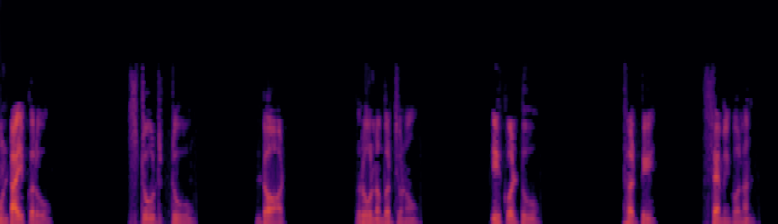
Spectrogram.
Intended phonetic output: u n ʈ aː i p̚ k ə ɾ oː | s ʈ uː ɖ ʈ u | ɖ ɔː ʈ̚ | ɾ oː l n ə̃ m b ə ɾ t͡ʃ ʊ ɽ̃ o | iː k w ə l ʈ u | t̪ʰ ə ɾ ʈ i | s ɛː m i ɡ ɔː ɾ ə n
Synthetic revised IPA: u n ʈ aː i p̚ k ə ɾ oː | s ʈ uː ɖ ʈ u | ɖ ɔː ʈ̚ | ɾ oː l n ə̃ m b ə ɾ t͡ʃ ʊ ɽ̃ o | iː k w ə l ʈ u | t̪ʰ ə ɾ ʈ i | s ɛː m i ɡ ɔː l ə n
